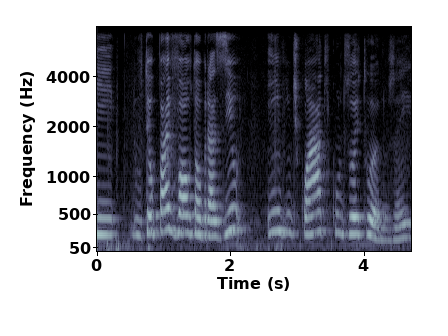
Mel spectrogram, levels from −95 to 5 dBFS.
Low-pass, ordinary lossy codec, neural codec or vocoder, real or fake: 7.2 kHz; none; none; real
